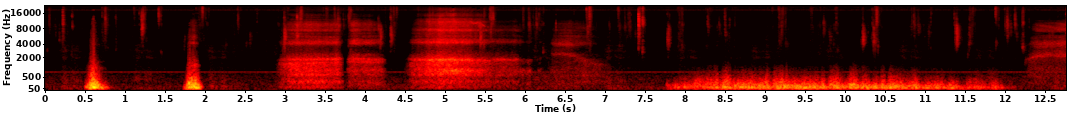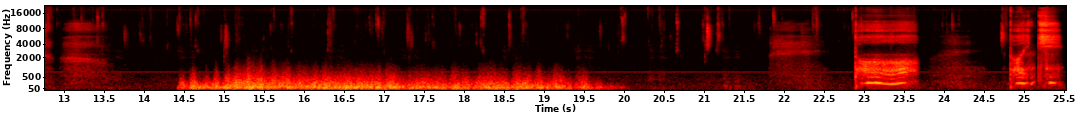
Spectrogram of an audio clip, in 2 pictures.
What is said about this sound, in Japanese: 感じちゃうでしょ。熱い吐息がお兄さんのお耳にかかってるの。すごくエッチだよね。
